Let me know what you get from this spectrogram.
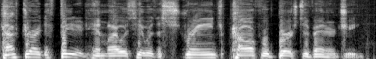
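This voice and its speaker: A man's voice: mid-range voice, lively intonation, a little fast, no echo, natural voice, rough recording. A man playing an earnest superhero rider in a fan audio drama, explaining and challenging. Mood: calm, explaining.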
